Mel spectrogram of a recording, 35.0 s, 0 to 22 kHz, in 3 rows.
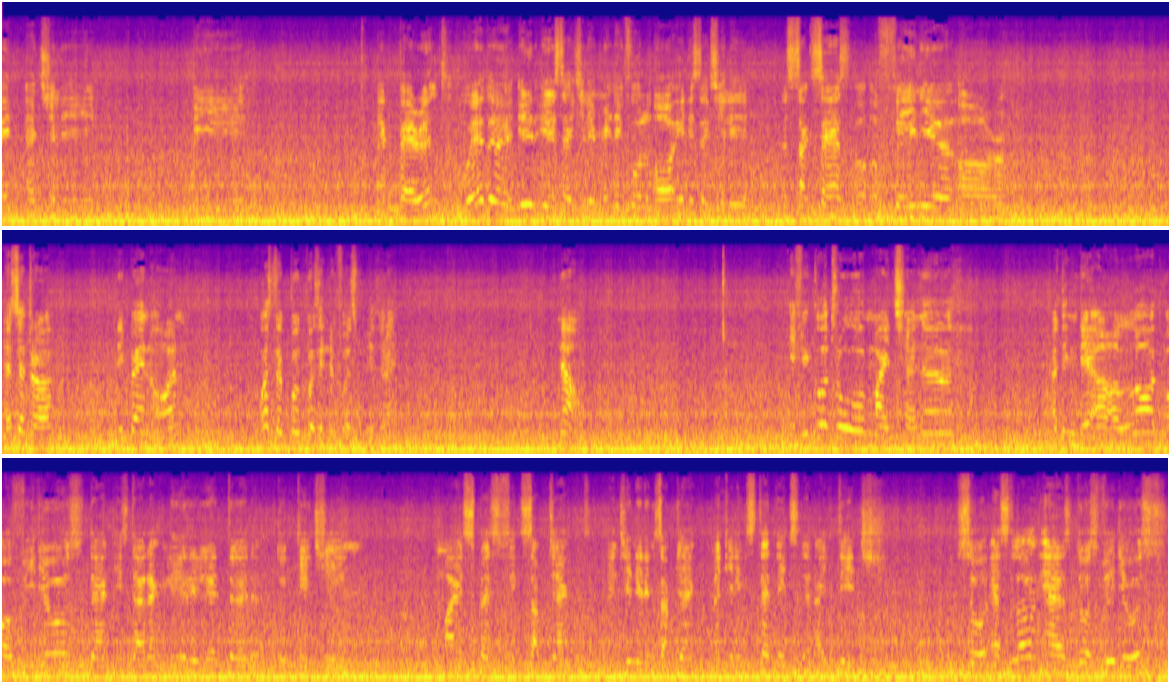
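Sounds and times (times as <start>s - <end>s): car engine and road noise: 0.0s - 35.0s.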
